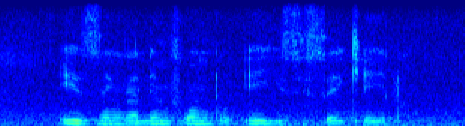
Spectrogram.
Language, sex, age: Zulu, female, 24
